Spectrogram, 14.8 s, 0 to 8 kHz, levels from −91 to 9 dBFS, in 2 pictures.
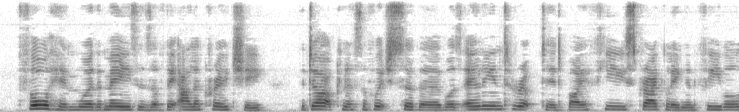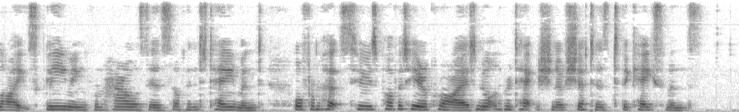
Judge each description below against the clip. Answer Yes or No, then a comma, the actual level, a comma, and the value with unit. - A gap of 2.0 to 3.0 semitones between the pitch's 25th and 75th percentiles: Yes, narrow, 2.6 semitones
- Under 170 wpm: No, average, 175 wpm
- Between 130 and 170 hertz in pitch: No, high, 205 Hz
